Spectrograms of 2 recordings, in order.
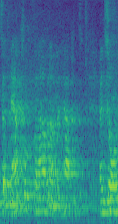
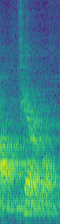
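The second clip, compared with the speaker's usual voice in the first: low, slow, deadpan misery; gloomy reply; 9 semitones lower, slower than usual. Pretend. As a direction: drag the words down like a sad sack. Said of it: "Or go".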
